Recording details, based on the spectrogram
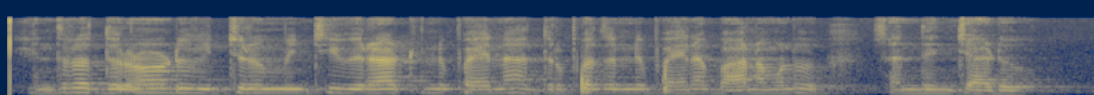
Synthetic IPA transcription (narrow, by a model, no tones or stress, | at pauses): ind̪ulo̞ːd̪uɾɐnoːɽuʋid͡ʒuɾumbiɲt͡ʃiʋiɾaːʈunːipɐjnɐd̪uɾpɐd̪uɳːipɐjnɐbaːnɐmulusɐnd̪ʱiɲt͡ʃaːɽu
